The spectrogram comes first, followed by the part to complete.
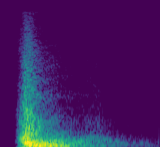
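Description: A whoosh sound effect for an animated intro. It comes in suddenly, sweeps down from high to low into a deep rumble, and fades out over about a second and a half.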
